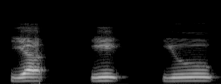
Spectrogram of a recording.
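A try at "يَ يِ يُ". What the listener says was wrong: আরেকটু টানবো, হয়। ইয়া ই ইউ।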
